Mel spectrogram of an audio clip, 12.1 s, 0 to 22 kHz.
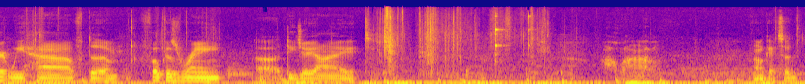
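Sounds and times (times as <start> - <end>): plastic packaging crackling: 5.4 - 8.8.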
